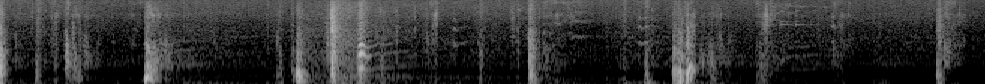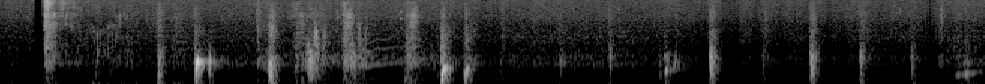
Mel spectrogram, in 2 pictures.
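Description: A pickaxe strikes rocks with short, sharp knocks.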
